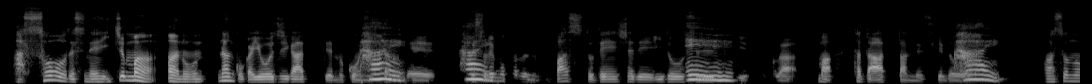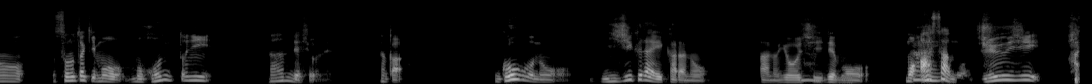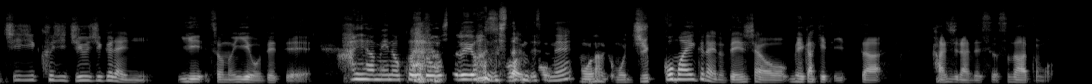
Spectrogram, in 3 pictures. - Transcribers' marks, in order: chuckle
- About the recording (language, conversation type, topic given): Japanese, podcast, 一番忘れられない旅の出来事は何ですか？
